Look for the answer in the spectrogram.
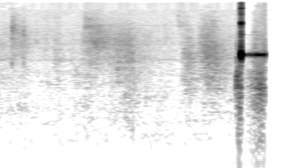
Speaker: So if you've been hearing that beep, it's time to change the battery.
